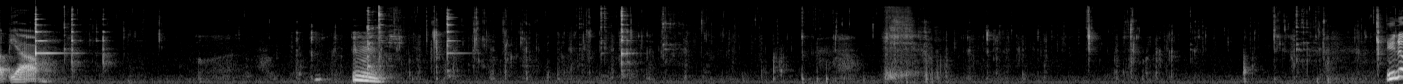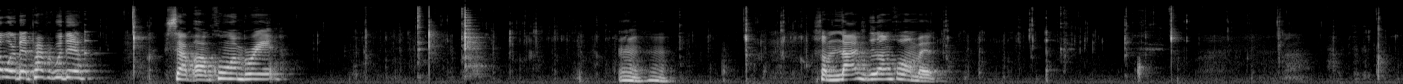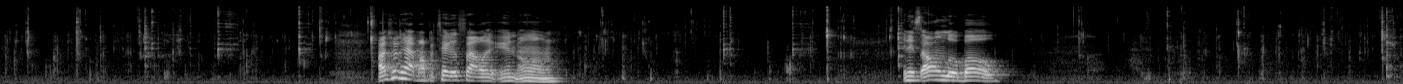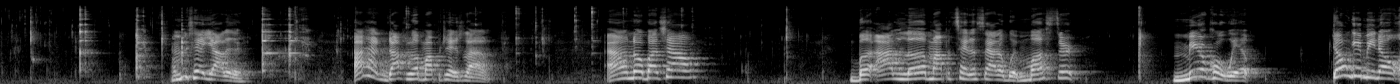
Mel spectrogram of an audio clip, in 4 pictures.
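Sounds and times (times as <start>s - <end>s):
wet chewing: 2.9s - 13.9s, 23.5s - 31.8s, 33.8s - 37.1s, 38.6s - 43.8s
person chewing with wet mouth clicks: 36.3s - 37.1s, 38.8s - 42.7s, 49.5s - 50.2s.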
